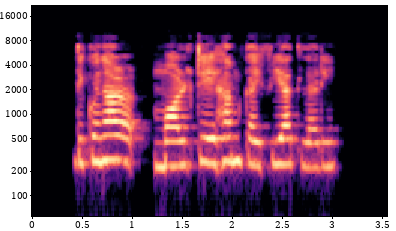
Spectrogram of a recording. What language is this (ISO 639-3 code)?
pus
